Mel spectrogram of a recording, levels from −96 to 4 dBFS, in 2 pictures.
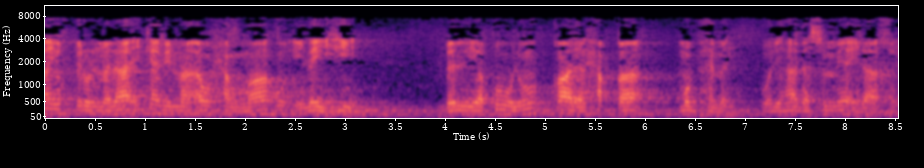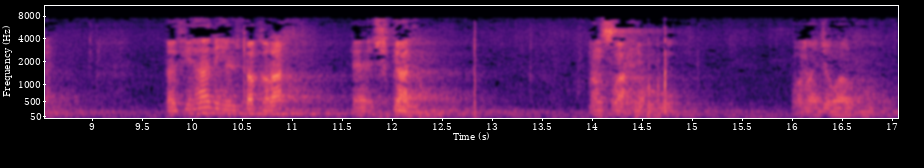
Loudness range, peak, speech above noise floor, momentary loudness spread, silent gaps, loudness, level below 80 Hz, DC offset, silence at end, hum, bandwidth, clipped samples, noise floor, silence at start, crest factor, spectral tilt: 6 LU; -4 dBFS; 26 dB; 18 LU; none; -26 LUFS; -60 dBFS; under 0.1%; 0 s; none; 8 kHz; under 0.1%; -52 dBFS; 0 s; 24 dB; -3 dB/octave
